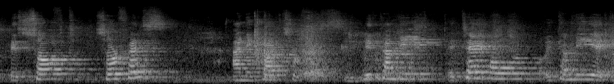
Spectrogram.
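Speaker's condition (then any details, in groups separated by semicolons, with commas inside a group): No condition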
